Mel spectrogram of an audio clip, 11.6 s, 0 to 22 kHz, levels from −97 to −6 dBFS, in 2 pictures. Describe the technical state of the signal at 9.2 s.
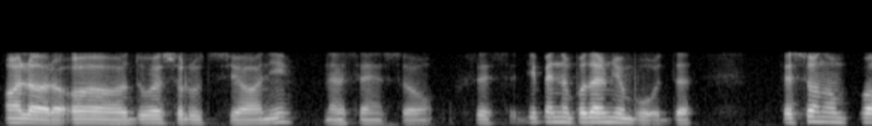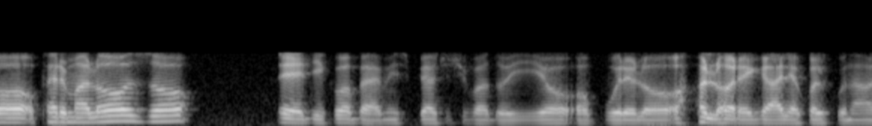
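At 9.2 s the speech is intact, with only the steady telephone-band character of G.711 coding, which holds everything below about 3.8 kHz, and no fault at that moment.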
